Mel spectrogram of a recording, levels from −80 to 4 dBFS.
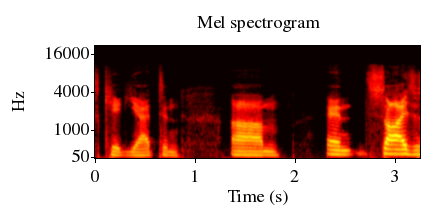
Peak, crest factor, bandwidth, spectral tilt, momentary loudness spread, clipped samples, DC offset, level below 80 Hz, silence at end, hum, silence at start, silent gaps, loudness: -4 dBFS; 20 dB; 11.5 kHz; -6 dB/octave; 17 LU; under 0.1%; under 0.1%; -54 dBFS; 0 s; none; 0 s; none; -23 LUFS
